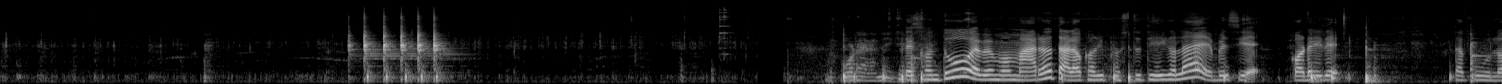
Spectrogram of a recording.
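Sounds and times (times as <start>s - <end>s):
stirring and handling: 0.0s - 15.0s
metal pot clinking: 3.4s - 7.6s, 8.9s - 15.0s.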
